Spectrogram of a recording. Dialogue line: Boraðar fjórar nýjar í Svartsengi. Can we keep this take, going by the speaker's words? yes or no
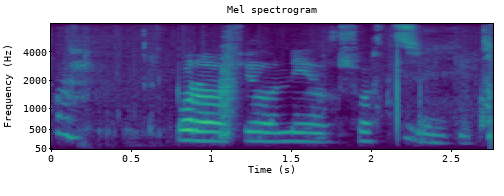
yes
